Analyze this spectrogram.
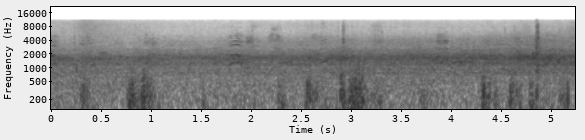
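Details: Snow geese at Middle Creek Wildlife Refuge, Pennsylvania, on March 1, 2021: a large flock giving a dense, continuous chorus of nasal honks and yelps, with overlapping calls blurring into a steady roar and some nearer honks standing out.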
